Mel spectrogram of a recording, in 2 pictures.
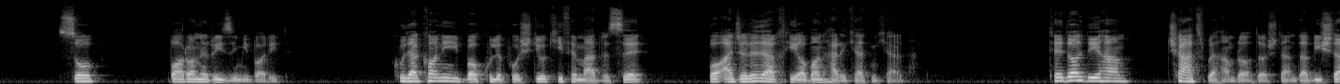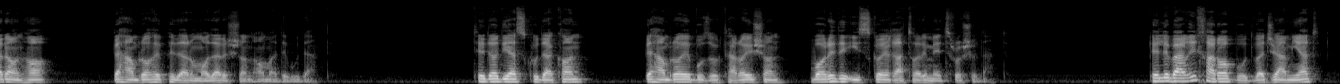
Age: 40-59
